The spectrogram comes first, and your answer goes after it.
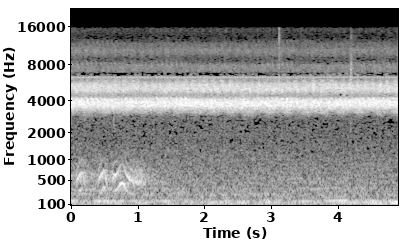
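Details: Early autumn night ambience of grass insects: an unbroken, bright high-pitched trilling chorus fills the whole stretch, with a brief burst of low, wavering hoots only in the opening second, then just the insects.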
